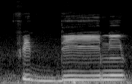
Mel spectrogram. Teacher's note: فا اوپر والے دانتوں کو جب نیچے والے ہونٹوں کے ساتھ لگائیں گے تو فا ادا ہوگی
